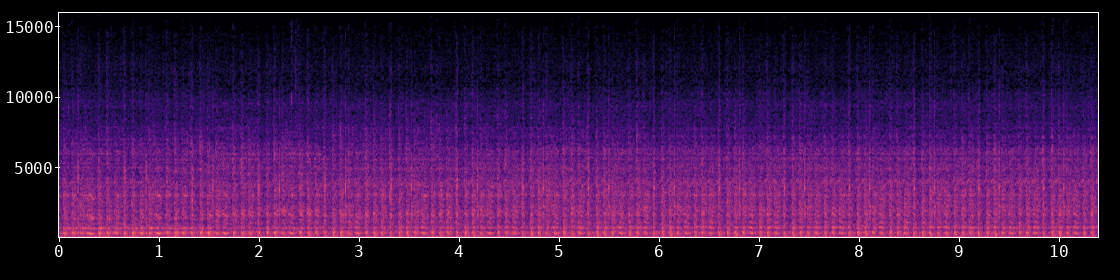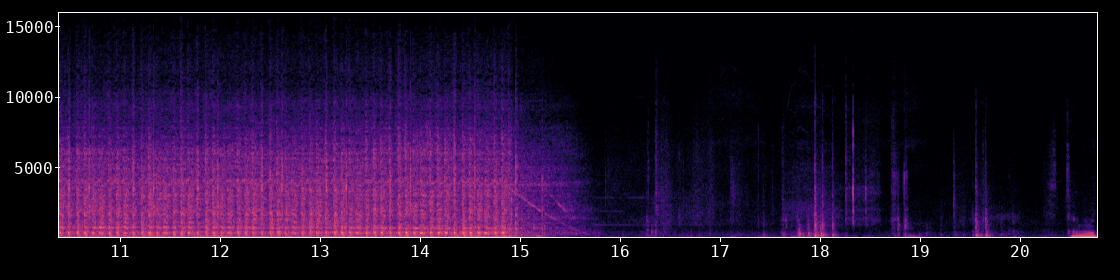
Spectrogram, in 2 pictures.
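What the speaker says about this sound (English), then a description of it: "that little clunking noise was oil pressure" BMW E38 740i engine cranking and running with a loud, steady rumbling clatter that cuts off abruptly, leaving quiet scattered knocks and handling noises.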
